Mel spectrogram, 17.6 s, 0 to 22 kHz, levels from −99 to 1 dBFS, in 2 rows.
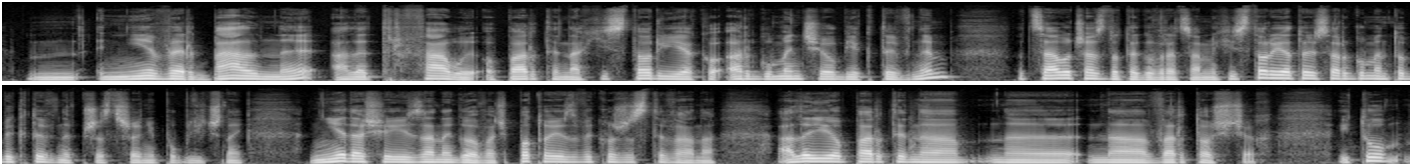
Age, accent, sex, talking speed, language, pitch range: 40-59, native, male, 135 wpm, Polish, 105-125 Hz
